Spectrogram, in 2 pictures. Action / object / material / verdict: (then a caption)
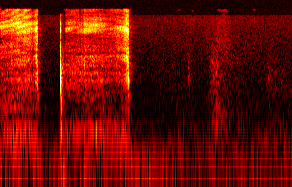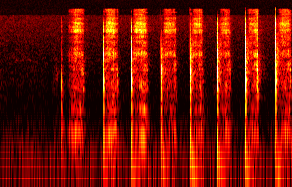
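scrape / chalk stick on blackboard / chalk / none. A pink chalk stick held in the fingertips draws on a flat black chalkboard, making dry, bright scratching strokes. Two longer rubs come first, then a near-silent pause, then eight short, quick strokes in a row.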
